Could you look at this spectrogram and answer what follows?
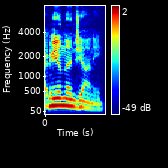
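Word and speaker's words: Kumail Nanjiani: Camille Nanjiani.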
